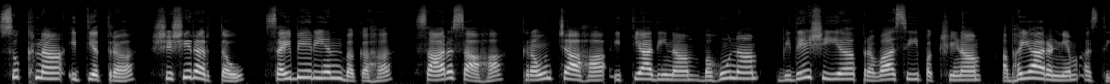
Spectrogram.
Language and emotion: Sanskrit, neutral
